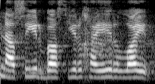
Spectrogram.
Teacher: ரா சுக்குூன் பெற்று அதற்கு முன் சுக்குூன் பெற்ற யா இருந்தால், அந்த ராவையும் மெல்லினமாக ஓத வேண்டும்.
